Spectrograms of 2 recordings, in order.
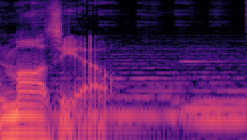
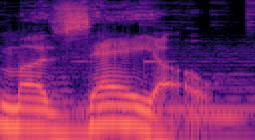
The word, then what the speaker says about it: Maio: letter from the Thorns back in maio uh it's actually pronounced Mazo God Off With His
